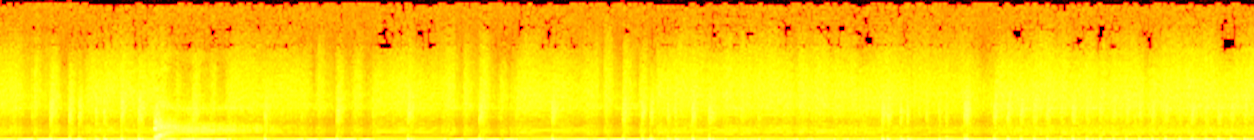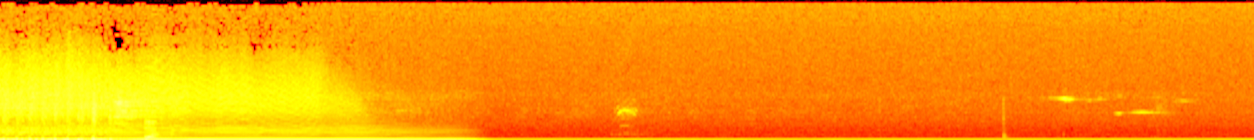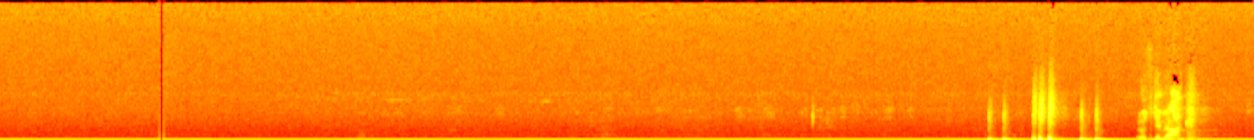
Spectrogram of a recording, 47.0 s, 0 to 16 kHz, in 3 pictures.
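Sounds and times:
tape hiss: 0.0s - 47.0s
distorted electric guitar chord: 1.9s - 21.8s
low electrical hum: 20.2s - 47.0s.

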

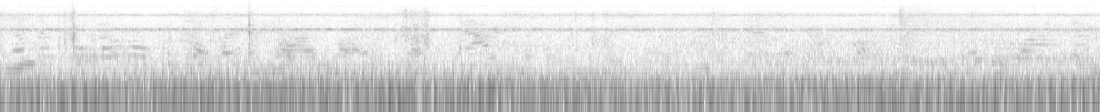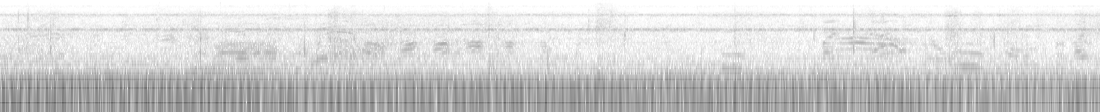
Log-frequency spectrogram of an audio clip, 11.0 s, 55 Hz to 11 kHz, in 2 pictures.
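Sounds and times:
distant people talking: 0.0s - 11.0s
steady low rumble: 0.0s - 11.0s.

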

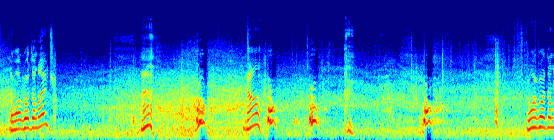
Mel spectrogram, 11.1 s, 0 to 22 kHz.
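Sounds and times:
dog yipping: 6.2s - 6.5s, 8.4s - 8.9s.

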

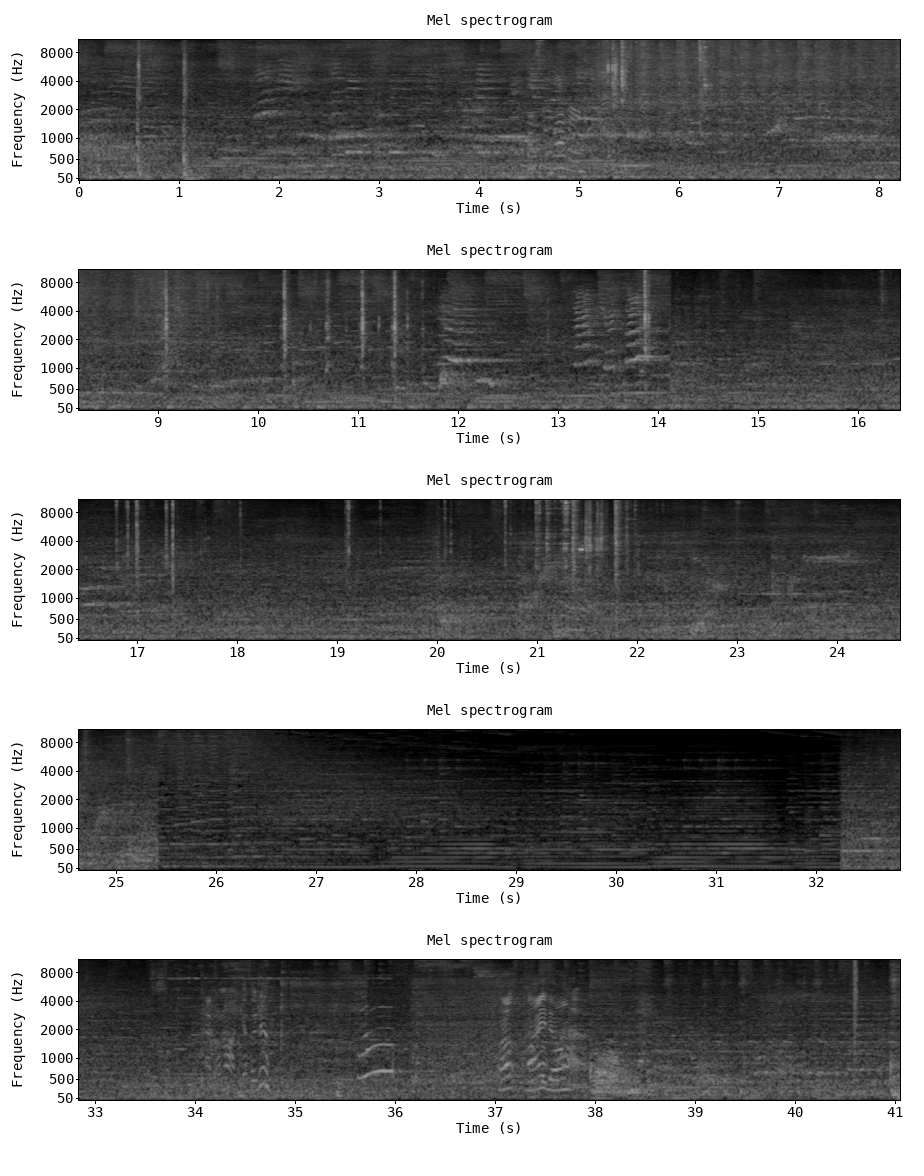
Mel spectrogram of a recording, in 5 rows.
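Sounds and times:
background voices and children: 0.0s - 25.7s, 32.3s - 41.0s.

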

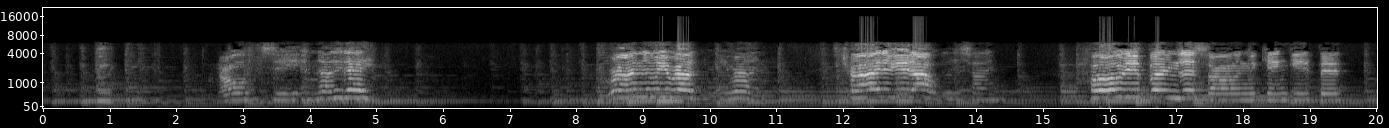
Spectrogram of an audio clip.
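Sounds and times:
acoustic guitar strumming: 0.0s - 20.0s
man singing: 2.6s - 5.0s, 8.3s - 11.1s, 11.8s - 14.4s, 15.5s - 19.6s.

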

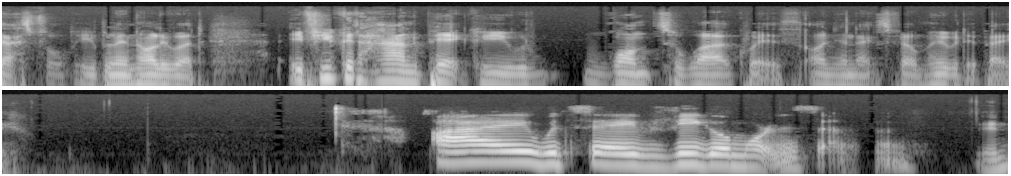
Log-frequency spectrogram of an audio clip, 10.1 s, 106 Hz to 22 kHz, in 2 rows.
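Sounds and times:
mouth click: 6.7s - 6.9s.

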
